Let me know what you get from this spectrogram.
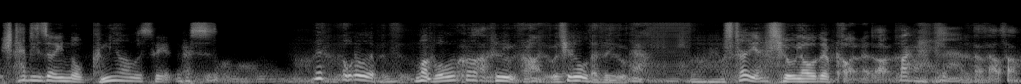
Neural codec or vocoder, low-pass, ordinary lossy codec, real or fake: codec, 16 kHz, 0.5 kbps, FreqCodec, larger model; 7.2 kHz; none; fake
